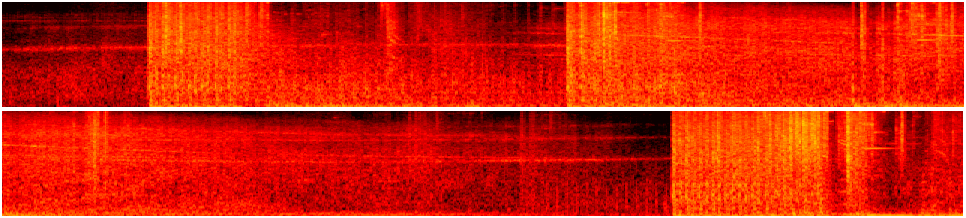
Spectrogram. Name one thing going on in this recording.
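Rapid gunshots fire close by in loud bursts.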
